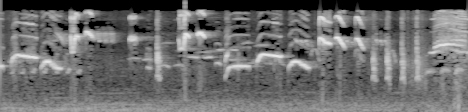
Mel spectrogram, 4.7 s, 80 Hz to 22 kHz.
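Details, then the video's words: Song of a Sunda whistling thrush delivered nonstop to provoke other birds: clear downward-sliding whistles repeated in pairs, mixed with short high chips and squeaky notes. "Burung Teledekan Gunung Gacor Ngeroll l Untuk Pancing Em0si"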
